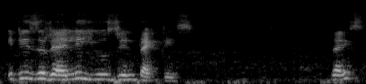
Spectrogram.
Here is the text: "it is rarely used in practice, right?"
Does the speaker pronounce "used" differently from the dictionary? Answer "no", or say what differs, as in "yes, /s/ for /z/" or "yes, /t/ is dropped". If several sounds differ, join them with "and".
no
